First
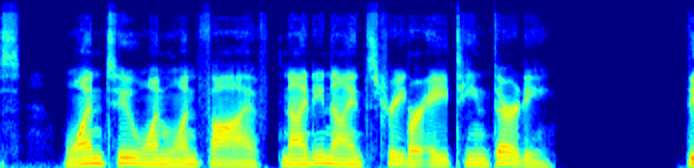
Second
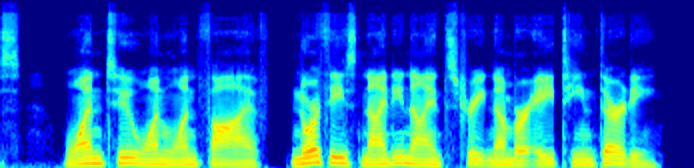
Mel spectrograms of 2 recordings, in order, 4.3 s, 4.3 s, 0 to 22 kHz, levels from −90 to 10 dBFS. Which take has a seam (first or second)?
first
